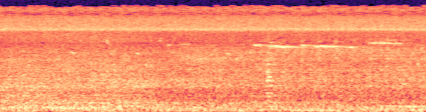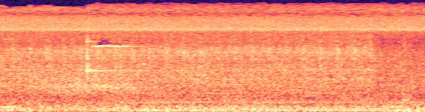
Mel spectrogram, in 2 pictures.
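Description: Steady outdoor background rumble, with a few faint, short high chirps about three and five seconds in.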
